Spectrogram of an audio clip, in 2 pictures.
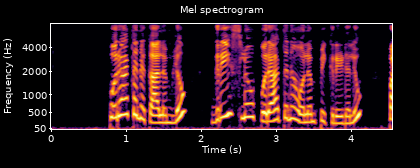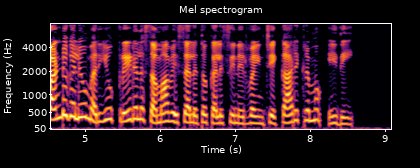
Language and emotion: Telugu, neutral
